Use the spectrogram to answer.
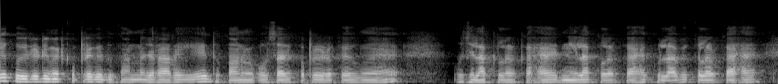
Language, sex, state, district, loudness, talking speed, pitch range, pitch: Hindi, male, Bihar, Sitamarhi, -18 LUFS, 240 wpm, 100-110 Hz, 105 Hz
